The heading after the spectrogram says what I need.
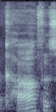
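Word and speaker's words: Coerthas: sure Fu D go the carthus Western Highlands I will continue to pronounce it carus I'm sorry it's just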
